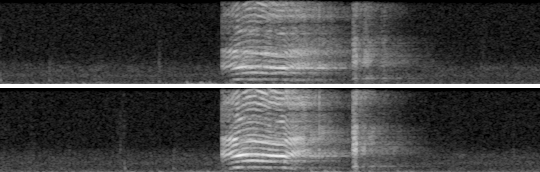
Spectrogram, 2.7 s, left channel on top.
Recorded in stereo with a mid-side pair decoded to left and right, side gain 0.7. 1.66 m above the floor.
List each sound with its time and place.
1.1 s a baby crying: 40° right, 4.5 m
